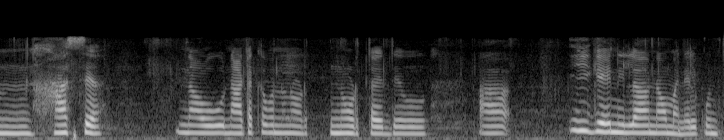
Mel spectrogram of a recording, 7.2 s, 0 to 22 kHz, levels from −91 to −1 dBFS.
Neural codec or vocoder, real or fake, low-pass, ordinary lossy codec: none; real; 7.2 kHz; none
